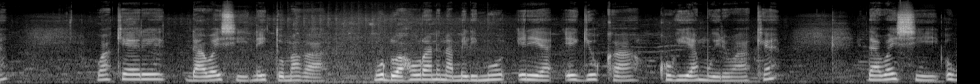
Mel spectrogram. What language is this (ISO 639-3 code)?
kik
